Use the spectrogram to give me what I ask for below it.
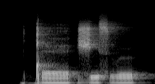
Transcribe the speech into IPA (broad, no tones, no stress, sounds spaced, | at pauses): ǃ ɛ | ʒ i s β ɵ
